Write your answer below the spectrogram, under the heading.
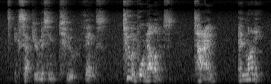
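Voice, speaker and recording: Noticeable background noise sits behind a man of medium pitch speaking at a moderate pace. His tone is confident, with very wide pitch swings. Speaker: professional presenter and pitchman. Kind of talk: promotional pitch to camera. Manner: confident, polished, persuasive.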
